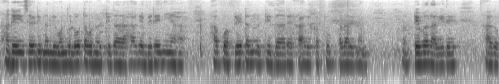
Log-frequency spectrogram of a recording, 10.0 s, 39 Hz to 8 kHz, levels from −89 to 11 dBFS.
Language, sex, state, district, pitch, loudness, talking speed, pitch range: Kannada, male, Karnataka, Chamarajanagar, 145 Hz, -19 LUFS, 120 wpm, 140-150 Hz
